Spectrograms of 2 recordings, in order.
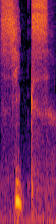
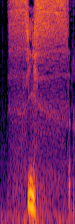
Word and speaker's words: six: so you get the sis pronunciation Sis Sis okay so it's not six it's sis all right then here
